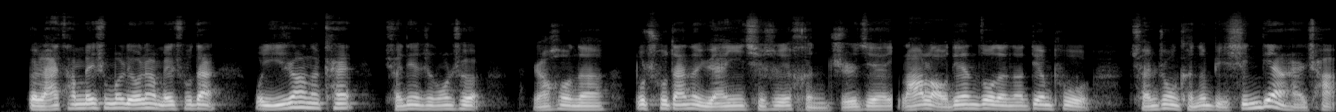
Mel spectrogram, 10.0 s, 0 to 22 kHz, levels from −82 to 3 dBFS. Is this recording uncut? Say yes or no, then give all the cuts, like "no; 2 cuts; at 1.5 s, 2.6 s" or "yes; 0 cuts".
no; 2 cuts; at 3.9 s, 6.7 s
